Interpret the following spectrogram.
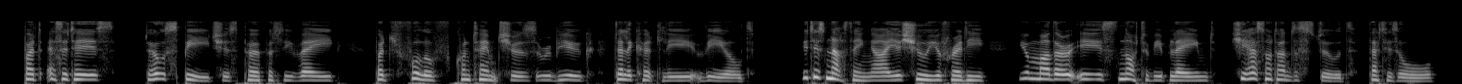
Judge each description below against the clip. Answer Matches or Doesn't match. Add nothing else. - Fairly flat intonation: Doesn't match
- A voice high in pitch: Matches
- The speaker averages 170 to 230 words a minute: Doesn't match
